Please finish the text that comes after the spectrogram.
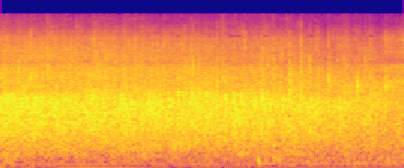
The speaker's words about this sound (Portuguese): Vamos aplaudir a Cristo, irmãos.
